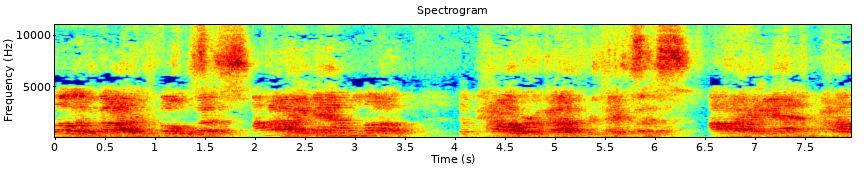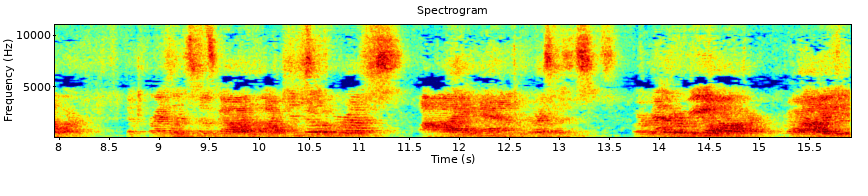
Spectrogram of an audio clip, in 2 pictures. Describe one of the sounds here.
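An elderly man reads out slowly in phrases, heard from a distance in a room.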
